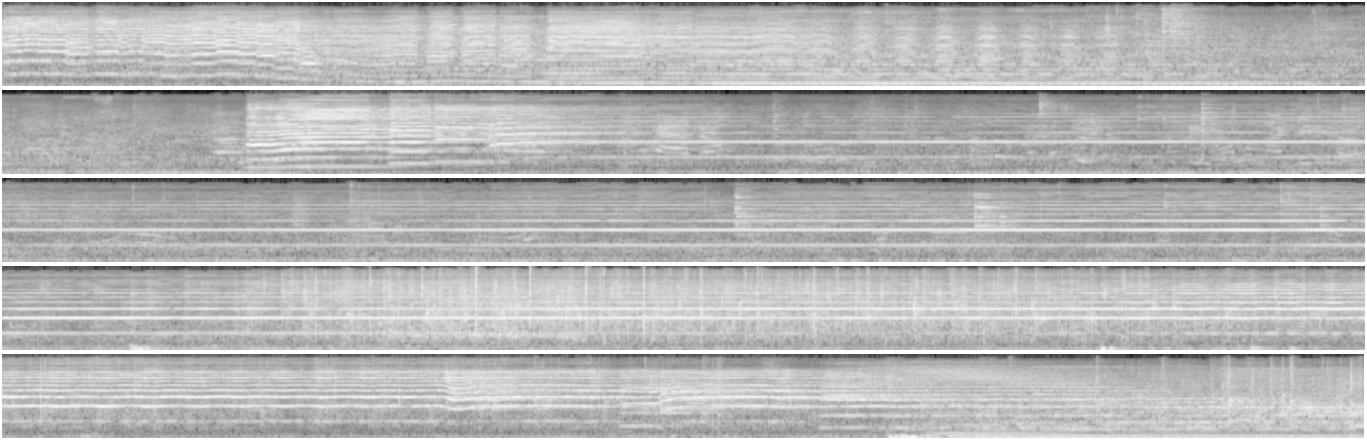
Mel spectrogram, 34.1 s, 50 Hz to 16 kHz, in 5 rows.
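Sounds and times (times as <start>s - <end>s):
sliding bent notes: 0.0s - 13.4s, 23.5s - 34.0s
live band playing instrumental: 0.0s - 34.0s.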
